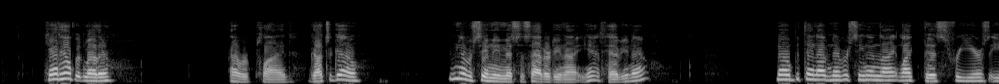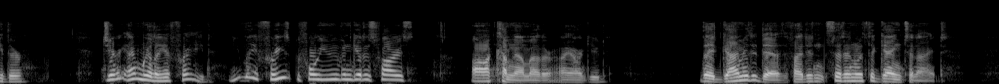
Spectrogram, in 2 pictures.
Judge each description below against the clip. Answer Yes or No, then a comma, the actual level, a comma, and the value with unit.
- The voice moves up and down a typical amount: No, wide, 8.8 semitones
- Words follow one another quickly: Yes, fast, 210 wpm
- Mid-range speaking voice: Yes, medium, 170 Hz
